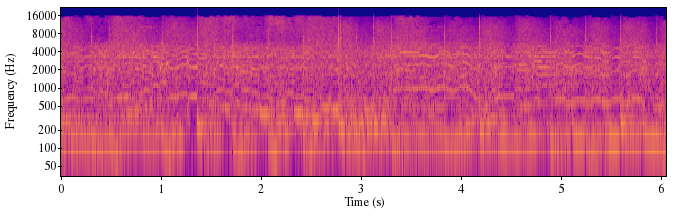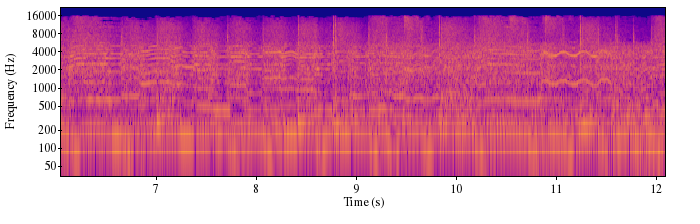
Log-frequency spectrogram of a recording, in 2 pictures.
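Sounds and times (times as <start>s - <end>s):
bass guitar: 0.0s - 12.0s
distorted electric guitar lead: 0.0s - 12.0s
driving drums: 0.0s - 12.0s.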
